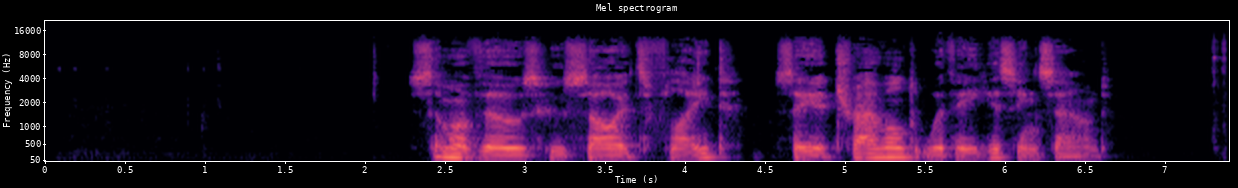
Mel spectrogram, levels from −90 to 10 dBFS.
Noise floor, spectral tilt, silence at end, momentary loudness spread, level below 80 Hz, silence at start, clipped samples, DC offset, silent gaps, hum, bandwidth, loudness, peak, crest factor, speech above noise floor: -86 dBFS; -4.5 dB/octave; 0.75 s; 11 LU; -68 dBFS; 2.3 s; under 0.1%; under 0.1%; none; none; 13.5 kHz; -28 LUFS; -12 dBFS; 18 dB; 57 dB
